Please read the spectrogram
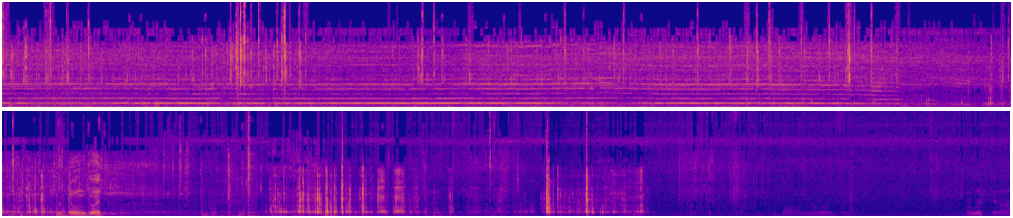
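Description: A motor running steadily with a pitched whine over a low rumble, winding down and fading about twelve seconds in. After it come a few sharp knocks.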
